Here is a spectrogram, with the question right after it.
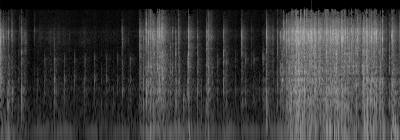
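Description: A hand-sized, flexible white "I love sweets" plastic packet with a clear window, filled with sweets, is tapped and scratched with long painted fingernails and then crinkled in both hands. Soft, quick fingernail taps give way to sharper, louder scratches. The sound builds into a dense, continuous, bright crinkling.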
